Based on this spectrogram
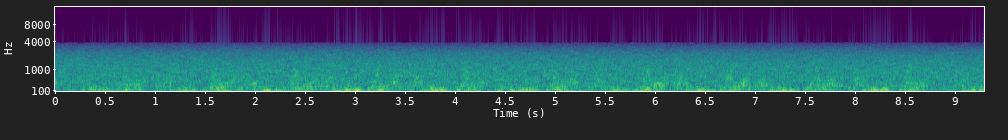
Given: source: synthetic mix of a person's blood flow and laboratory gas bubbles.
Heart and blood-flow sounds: Doppler ultrasound of blood flow; precordium
no bubbles
From the record:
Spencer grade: 0 (complete lack of bubble signals)

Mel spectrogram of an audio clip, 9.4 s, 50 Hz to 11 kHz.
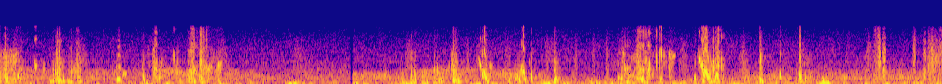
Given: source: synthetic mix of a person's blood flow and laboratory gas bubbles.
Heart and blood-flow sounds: Doppler ultrasound of blood flow; subclavian vein
0.00-0.24 s: bubbles
0.33-0.90 s: bubbles
1.15-1.28 s: bubbles
1.41-1.48 s: bubbles
1.51-1.64 s: bubbles
1.71-2.23 s: bubbles
4.09-4.19 s: bubbles
4.31-4.71 s: bubbles
4.76-4.93 s: bubbles
5.04-5.35 s: bubbles
5.50-5.63 s: bubbles
6.16-6.76 s: bubbles
6.91-7.51 s: bubbles
7.59-7.67 s: bubbles
7.76-7.84 s: bubbles
7.96-8.09 s: bubbles
From the record:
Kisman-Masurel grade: 232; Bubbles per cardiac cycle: several, 3 to 8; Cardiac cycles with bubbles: 50 to 99%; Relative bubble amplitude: moderate (0.250 to 0.450); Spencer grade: 3 (all of the cardiac periods contain showers or single bubble signals, but not dominating or overriding the cardiac motion signals); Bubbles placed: anywhere in the cardiac cycle

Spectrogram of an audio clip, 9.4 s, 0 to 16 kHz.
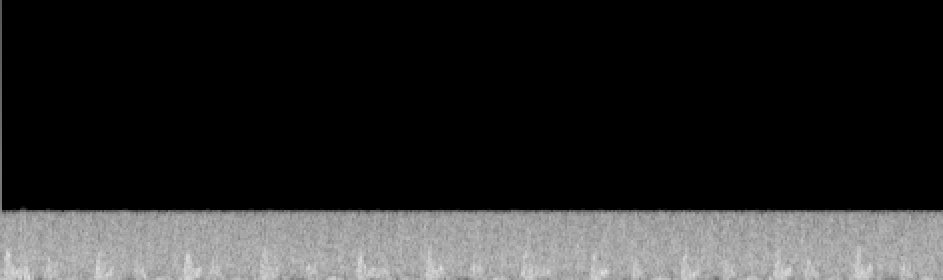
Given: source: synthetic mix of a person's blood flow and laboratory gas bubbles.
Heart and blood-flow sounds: Doppler ultrasound of blood flow; precordium
0.16-0.35 s: bubbles
From the record:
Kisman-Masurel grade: 113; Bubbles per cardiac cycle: 1 to 2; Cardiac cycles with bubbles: 1 to 10%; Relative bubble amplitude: loud (0.450 to 0.775); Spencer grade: 1 (occasional bubble signal discernible with the cardiac motion signal, with majority of cardiac periods free of bubbles); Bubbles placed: anywhere in the cardiac cycle

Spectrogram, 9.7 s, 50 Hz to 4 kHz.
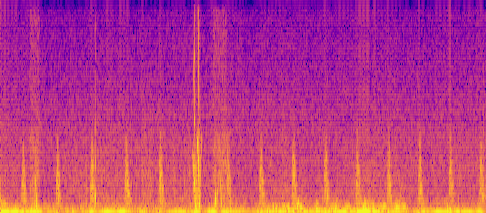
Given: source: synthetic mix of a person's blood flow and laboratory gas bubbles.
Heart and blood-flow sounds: Doppler ultrasound of blood flow; subclavian vein
0.59-0.78 s: bubbles
1.86-1.93 s: bubbles
3.83-4.03 s: bubbles
4.25-4.53 s: bubbles
From the record:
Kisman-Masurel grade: 122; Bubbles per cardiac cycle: 1 to 2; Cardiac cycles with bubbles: 10 to 50%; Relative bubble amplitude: moderate (0.250 to 0.450); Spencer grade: 2 (many but less than half of the cardiac periods contain bubble signals, singularly or in groups); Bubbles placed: anywhere in the cardiac cycle

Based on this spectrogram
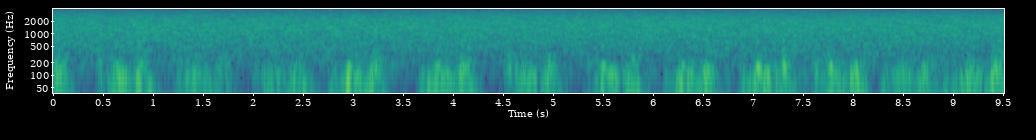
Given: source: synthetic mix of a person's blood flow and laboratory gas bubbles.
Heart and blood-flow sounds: Doppler ultrasound of blood flow; precordium
no bubbles
From the record:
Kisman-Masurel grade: 000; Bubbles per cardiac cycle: 0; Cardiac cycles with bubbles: 0%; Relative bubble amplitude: no bubbles discernible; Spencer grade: 0 (complete lack of bubble signals)

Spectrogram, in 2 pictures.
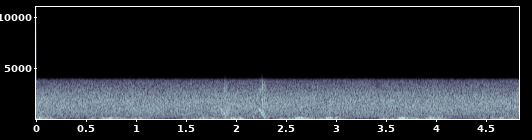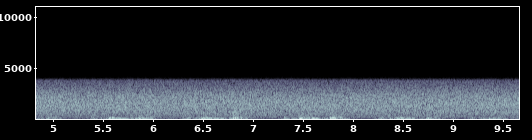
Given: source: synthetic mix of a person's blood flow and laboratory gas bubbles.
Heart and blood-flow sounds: Doppler ultrasound of blood flow; precordium
1.83-1.98 s: bubbles
2.14-2.38 s: bubbles
From the record:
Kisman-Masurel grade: 211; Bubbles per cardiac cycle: several, 3 to 8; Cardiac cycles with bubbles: 1 to 10%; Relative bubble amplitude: barely perceptible (0.100 to 0.250); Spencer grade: 1 (occasional bubble signal discernible with the cardiac motion signal, with majority of cardiac periods free of bubbles); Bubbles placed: anywhere in the cardiac cycle

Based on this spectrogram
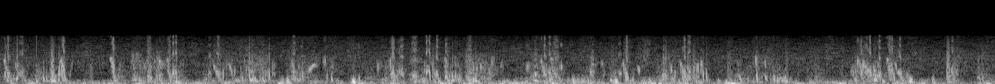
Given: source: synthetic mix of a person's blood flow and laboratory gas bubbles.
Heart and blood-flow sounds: Doppler ultrasound of blood flow; subclavian vein
0.00-0.30 s: bubbles
0.36-0.73 s: bubbles
1.09-1.22 s: bubbles
1.30-1.86 s: bubbles
2.08-2.77 s: bubbles
2.90-3.20 s: bubbles
3.22-3.37 s: bubbles
3.52-3.64 s: bubbles
3.77-5.04 s: bubbles
5.25-5.66 s: bubbles
5.87-5.98 s: bubbles
6.00-6.43 s: bubbles
6.60-7.10 s: bubbles
7.17-7.22 s: bubbles
7.36-7.91 s: bubbles
8.48-9.11 s: bubbles
9.46-9.61 s: bubbles
9.77-9.87 s: bubbles
From the record:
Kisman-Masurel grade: 342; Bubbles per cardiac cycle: rolling drumbeat, 9 or more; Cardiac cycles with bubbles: 100%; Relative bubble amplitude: moderate (0.250 to 0.450); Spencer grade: 3 (all of the cardiac periods contain showers or single bubble signals, but not dominating or overriding the cardiac motion signals); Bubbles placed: anywhere in the cardiac cycle

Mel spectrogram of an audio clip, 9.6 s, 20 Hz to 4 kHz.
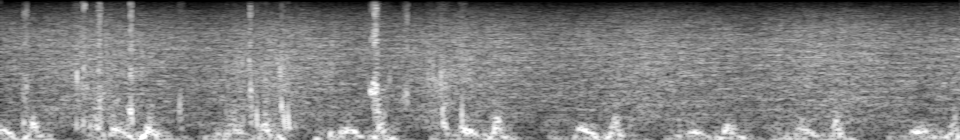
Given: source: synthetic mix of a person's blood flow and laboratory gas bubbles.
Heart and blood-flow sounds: Doppler ultrasound of blood flow; precordium
0.20-0.29 s: bubbles
0.71-1.40 s: bubbles
1.77-1.84 s: bubbles
2.23-2.99 s: bubbles
3.68-3.92 s: bubbles
4.00-4.09 s: bubbles
4.23-4.52 s: bubbles
4.58-4.66 s: bubbles
From the record:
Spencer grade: 3 (all of the cardiac periods contain showers or single bubble signals, but not dominating or overriding the cardiac motion signals); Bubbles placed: only in the low amplitude regions of the cardiac cycle

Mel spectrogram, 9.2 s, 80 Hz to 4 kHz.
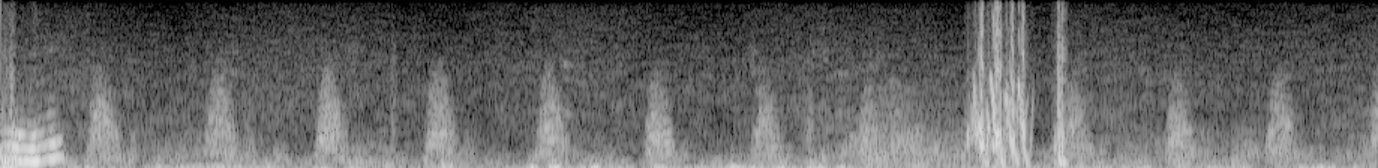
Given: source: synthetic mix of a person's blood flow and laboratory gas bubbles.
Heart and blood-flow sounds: Doppler ultrasound of blood flow; subclavian vein
6.42-6.89 s: bubbles
7.01-7.15 s: bubbles
From the record:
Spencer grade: 1 (occasional bubble signal discernible with the cardiac motion signal, with majority of cardiac periods free of bubbles); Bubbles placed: anywhere in the cardiac cycle

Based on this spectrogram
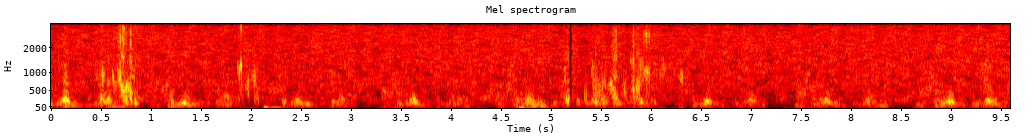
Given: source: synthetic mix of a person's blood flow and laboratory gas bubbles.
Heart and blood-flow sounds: Doppler ultrasound of blood flow; precordium
0.48-0.90 s: bubbles
1.84-2.09 s: bubbles
5.32-6.16 s: bubbles
6.28-6.35 s: bubbles
From the record:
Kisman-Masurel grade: 223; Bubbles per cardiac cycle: several, 3 to 8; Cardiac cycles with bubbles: 10 to 50%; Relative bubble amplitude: loud (0.450 to 0.775); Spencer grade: 2 (many but less than half of the cardiac periods contain bubble signals, singularly or in groups); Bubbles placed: only in the low amplitude regions of the cardiac cycle

